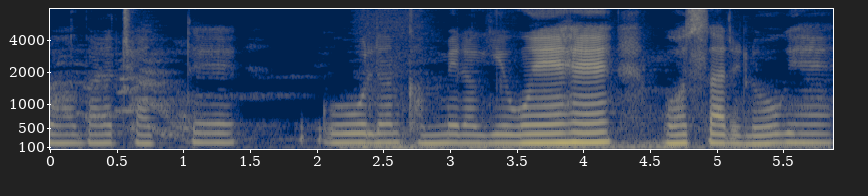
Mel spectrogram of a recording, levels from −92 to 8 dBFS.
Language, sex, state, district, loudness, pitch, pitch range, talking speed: Hindi, female, Uttar Pradesh, Etah, -30 LUFS, 190 Hz, 185-195 Hz, 120 wpm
